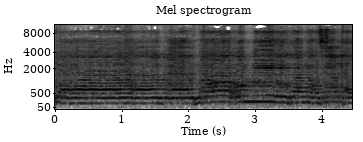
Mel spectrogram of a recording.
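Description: A man's voice chanting an Ashura mourning lament in long held notes, amplified through loudspeakers. The pitch shifts up about halfway through.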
